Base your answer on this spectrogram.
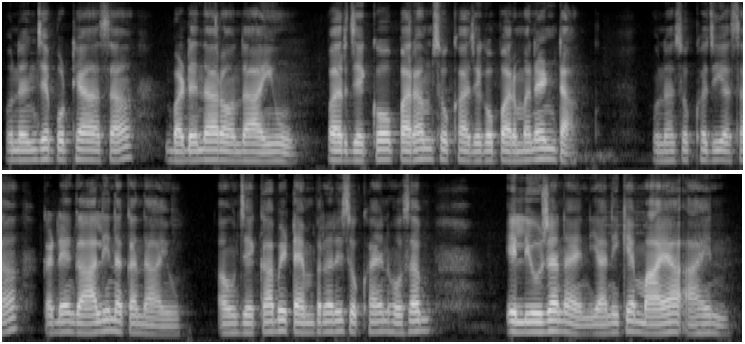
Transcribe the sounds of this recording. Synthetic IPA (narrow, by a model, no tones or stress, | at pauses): ɦʊnənɪ̆d͡ʑeːpʊʈʰijãɐsã | bɐɗə̃nd̪aɾoɦə̃nd̪aːɦijũ | pɐɾd͡ʑeːkopɐɾəmsʊkʰad͡ʑeːkopɐɾmaːnẽɳʈaː | ɦʊnə̆sʊkʰə̆d͡ʑiːɐsã | kɐɗɦɪ̃ɡaːl̤inɐkɐ̃nd̪aːɦijũ | ɛ̃ːd͡ʑeːkabɪʈẽːmpəɾeːɾisʊkʰaːɦɪnɪɦosɐbʱ | ɪljuːʒənaːɦɪnɪ̆jaːnikemaːjaʔaːɦɪnɪ̆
